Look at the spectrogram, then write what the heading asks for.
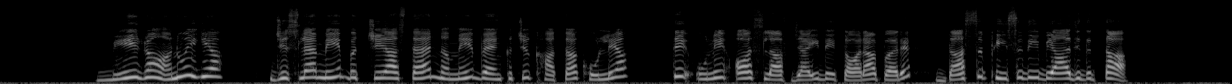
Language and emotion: Dogri, surprised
